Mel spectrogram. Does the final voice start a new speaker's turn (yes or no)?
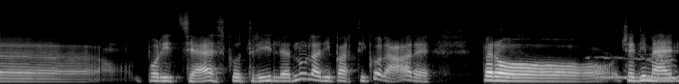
yes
